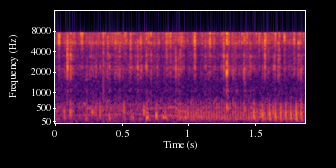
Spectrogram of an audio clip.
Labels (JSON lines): {"label": "biophony, cascading saw", "recorder": "HydroMoth"}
